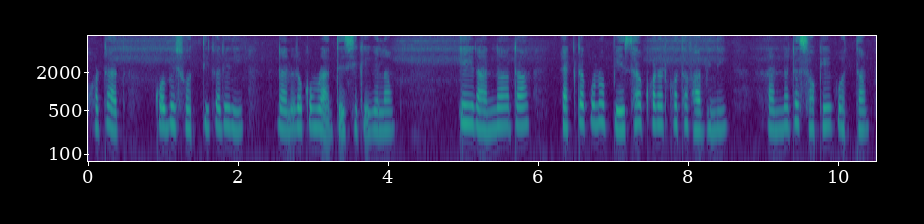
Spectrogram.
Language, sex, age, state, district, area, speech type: Bengali, female, 30-45, West Bengal, North 24 Parganas, rural, spontaneous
